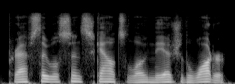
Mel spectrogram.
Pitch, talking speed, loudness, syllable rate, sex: 115 Hz, 280 wpm, -20 LUFS, 7.0 syllables/s, male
